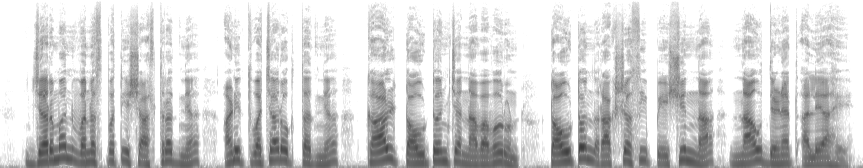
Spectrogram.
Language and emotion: Marathi, neutral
